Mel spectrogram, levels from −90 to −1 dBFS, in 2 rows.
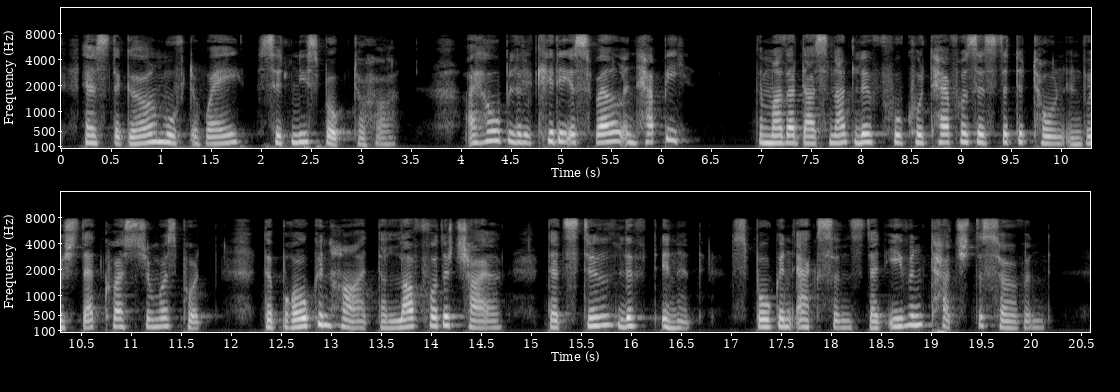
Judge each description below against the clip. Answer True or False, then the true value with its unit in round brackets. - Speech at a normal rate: True (160 wpm)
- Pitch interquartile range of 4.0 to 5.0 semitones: False (3.2 semitones)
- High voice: True (200 Hz)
